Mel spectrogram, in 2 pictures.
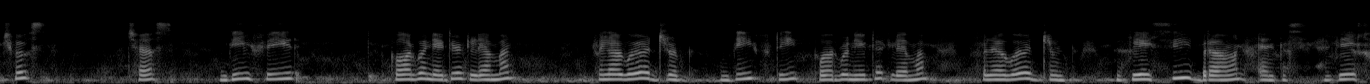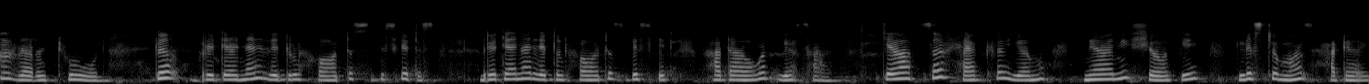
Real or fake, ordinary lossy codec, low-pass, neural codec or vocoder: fake; none; 7.2 kHz; codec, 16 kHz, 1 kbps, FreqCodec, larger model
